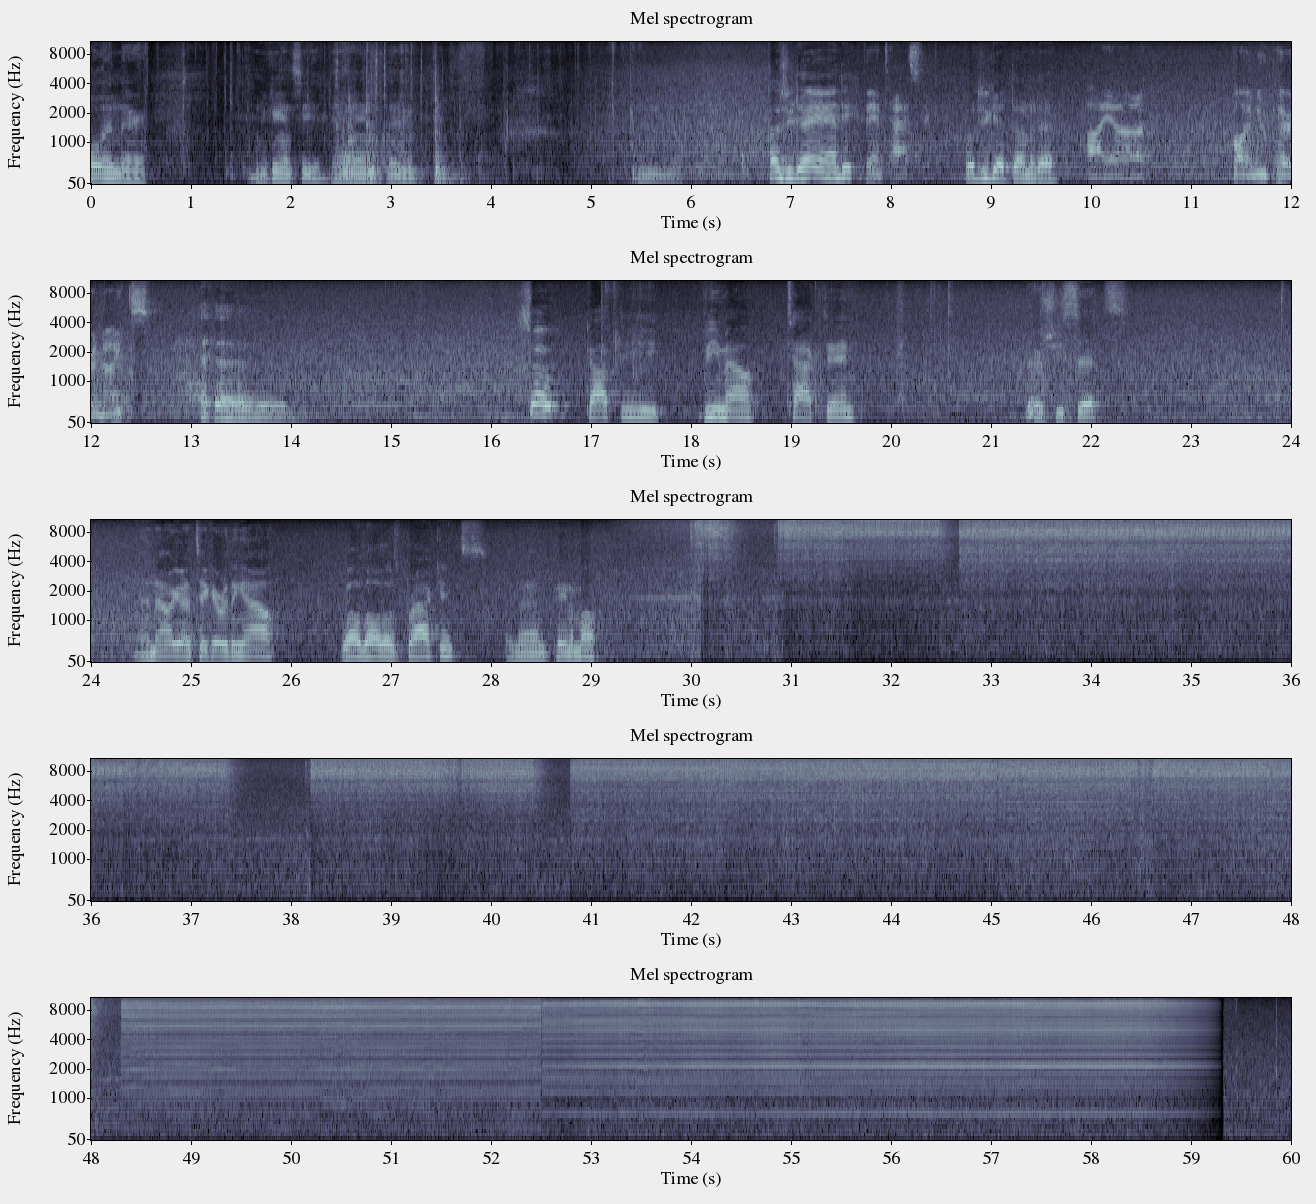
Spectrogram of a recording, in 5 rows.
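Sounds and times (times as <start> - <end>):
welding arc hissing: 29.2 - 59.3.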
